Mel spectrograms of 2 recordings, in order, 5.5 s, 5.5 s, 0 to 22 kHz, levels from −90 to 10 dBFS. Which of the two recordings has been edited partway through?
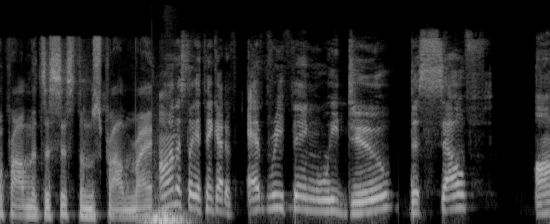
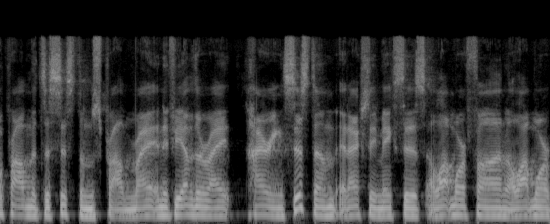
first; 2 cuts; at 1.5 s, 4.0 s

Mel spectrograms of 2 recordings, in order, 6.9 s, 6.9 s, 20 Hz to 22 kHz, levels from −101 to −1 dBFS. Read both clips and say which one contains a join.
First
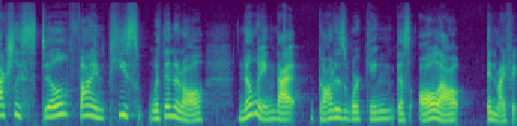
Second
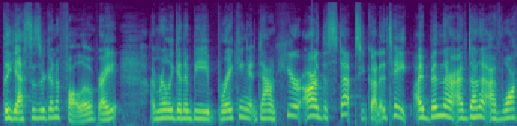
second; 3 cuts; at 1.8 s, 3.7 s, 5.4 s

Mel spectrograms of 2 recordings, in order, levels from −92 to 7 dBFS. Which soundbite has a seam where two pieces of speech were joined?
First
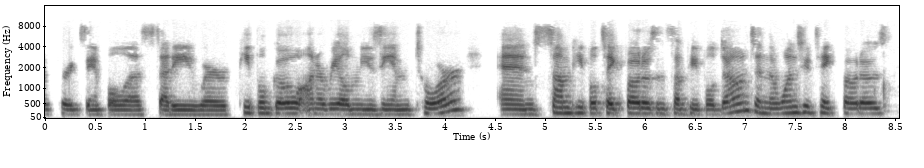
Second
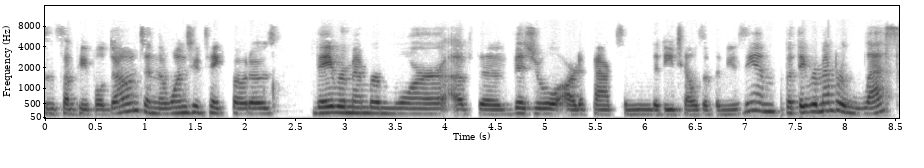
first; 1 cut; at 1.9 s

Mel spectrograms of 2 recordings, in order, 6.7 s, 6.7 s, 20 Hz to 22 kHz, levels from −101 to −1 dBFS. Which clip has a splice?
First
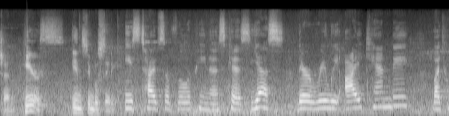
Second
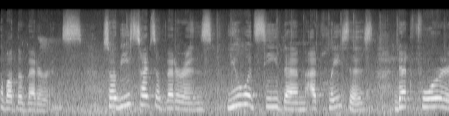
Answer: first; 1 cut; at 1.9 s

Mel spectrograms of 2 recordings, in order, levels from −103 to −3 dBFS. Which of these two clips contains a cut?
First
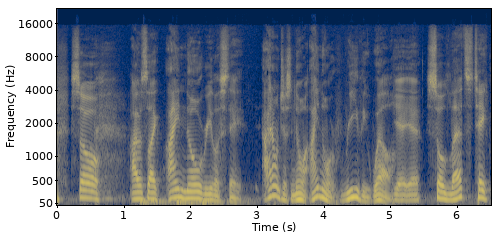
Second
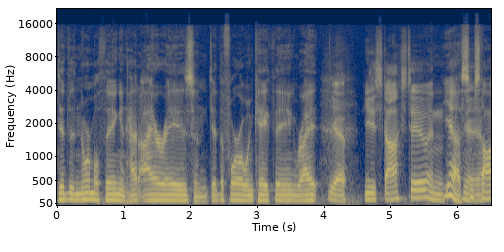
second; 1 cut; at 4.5 s

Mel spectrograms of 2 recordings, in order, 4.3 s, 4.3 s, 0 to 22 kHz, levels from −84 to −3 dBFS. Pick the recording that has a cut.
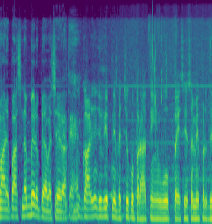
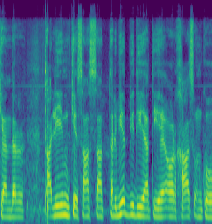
first; 1 cut; at 1.5 s

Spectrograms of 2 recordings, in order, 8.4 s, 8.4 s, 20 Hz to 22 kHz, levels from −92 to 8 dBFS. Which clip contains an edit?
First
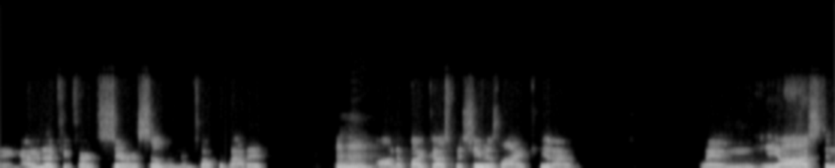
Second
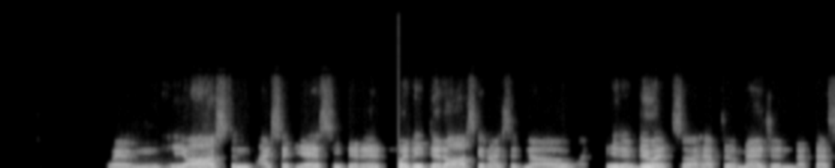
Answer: second; 1 cut; at 4.0 s

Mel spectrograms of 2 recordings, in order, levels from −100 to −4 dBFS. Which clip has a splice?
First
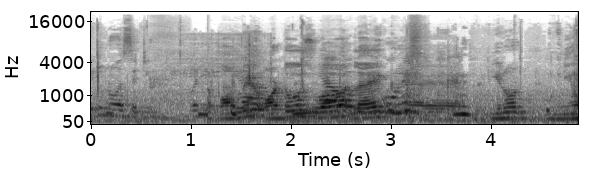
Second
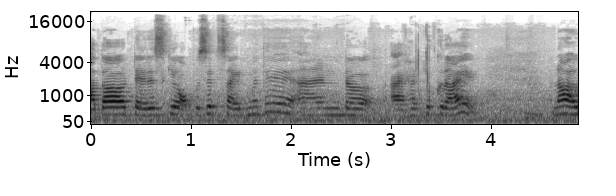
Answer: first; 1 cut; at 1.1 s

